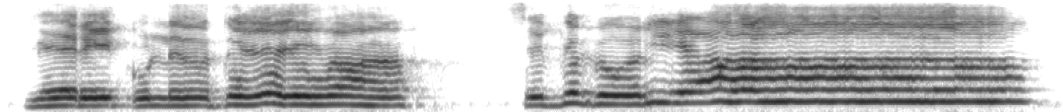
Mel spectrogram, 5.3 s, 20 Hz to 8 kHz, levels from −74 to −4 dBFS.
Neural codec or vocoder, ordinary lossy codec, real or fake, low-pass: codec, 24 kHz, 3 kbps, HILCodec; none; fake; 7.2 kHz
